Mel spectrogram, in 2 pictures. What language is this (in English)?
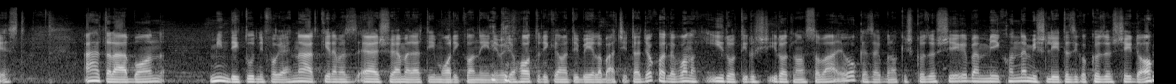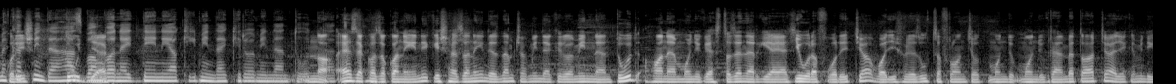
Hungarian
